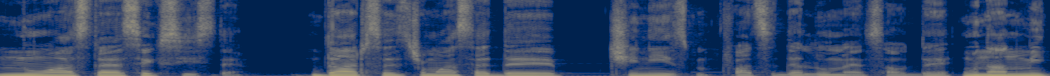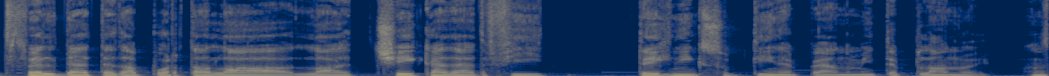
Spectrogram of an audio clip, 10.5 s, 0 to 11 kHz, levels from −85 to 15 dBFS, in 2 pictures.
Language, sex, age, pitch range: Romanian, male, 20-39, 125-175 Hz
